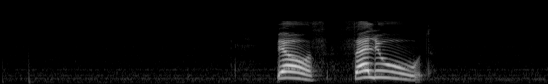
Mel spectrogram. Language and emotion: Russian, positive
